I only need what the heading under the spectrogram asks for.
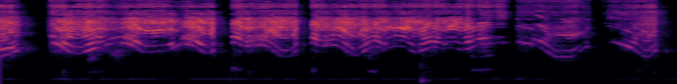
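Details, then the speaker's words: MelodySusie cordless nail drill: a thin, shrill squeal comes in short, repeated bursts and persists even after the speed is turned down. "I could tell that my nail likes that RPM better but it still makes that noise you hear this noise"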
